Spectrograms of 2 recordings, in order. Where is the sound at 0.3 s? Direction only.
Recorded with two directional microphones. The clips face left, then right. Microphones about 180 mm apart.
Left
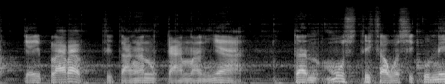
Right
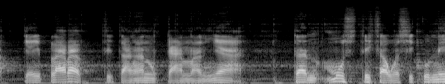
40° right (ahead or behind).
